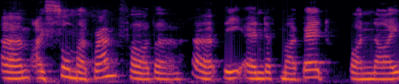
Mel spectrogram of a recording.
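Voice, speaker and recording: At a fairly slow pace, a woman talks with a British accent. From UK. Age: 60s. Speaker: sound healer. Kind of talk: interview. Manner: hesitant, many fillers.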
